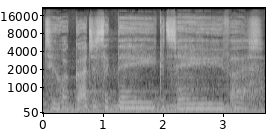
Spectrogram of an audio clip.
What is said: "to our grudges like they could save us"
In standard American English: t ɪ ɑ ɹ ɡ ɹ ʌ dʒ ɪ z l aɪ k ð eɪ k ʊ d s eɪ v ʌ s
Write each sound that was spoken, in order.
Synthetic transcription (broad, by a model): t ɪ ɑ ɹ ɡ ʌ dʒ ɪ s l aɪ k ð eɪ k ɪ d s eɪ v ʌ s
